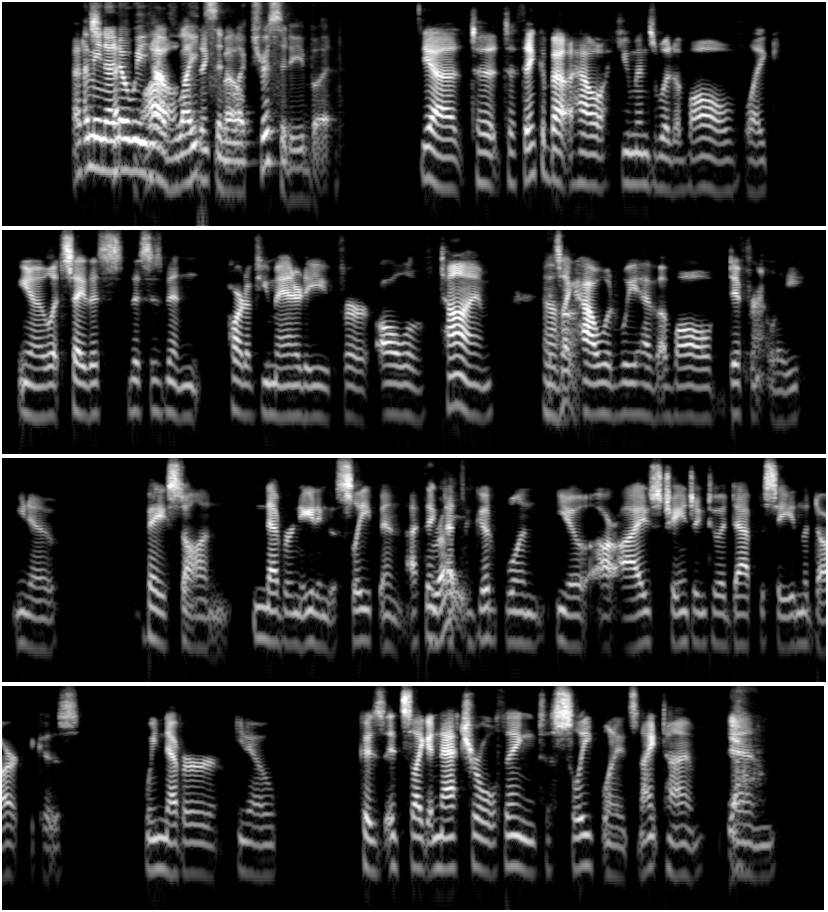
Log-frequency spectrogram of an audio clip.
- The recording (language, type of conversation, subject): English, unstructured, How would you prioritize your day without needing to sleep?
- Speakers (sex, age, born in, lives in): male, 30-34, United States, United States; male, 35-39, United States, United States
- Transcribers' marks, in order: none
